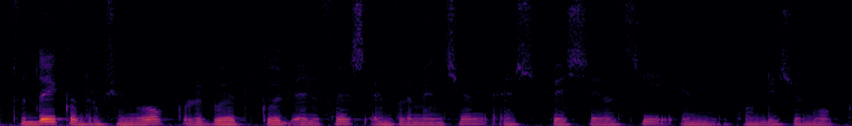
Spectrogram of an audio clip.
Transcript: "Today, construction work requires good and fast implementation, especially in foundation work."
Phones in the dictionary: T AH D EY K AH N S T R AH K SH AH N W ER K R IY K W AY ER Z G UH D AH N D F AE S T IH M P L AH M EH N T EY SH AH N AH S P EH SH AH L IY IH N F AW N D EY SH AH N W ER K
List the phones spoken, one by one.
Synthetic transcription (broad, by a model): T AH D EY K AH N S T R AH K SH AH N W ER K R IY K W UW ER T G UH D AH N F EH S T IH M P L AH M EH N S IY AH N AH S P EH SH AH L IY IH N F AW N D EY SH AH N W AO K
